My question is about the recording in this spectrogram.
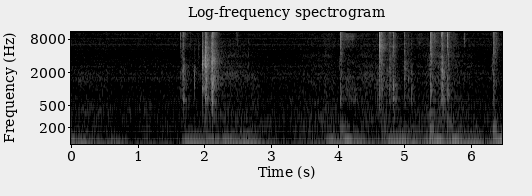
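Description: Faint clicks of computer keys in small clusters: a few about two seconds in, then several more from about four to five and a half seconds.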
